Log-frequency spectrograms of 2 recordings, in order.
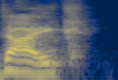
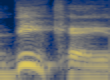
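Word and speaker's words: Dike: Shamir Dyke or DK. I'm sorry. It's a DK is how you say his name.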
